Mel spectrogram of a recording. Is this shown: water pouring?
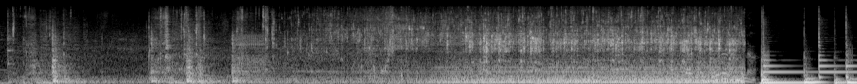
yes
